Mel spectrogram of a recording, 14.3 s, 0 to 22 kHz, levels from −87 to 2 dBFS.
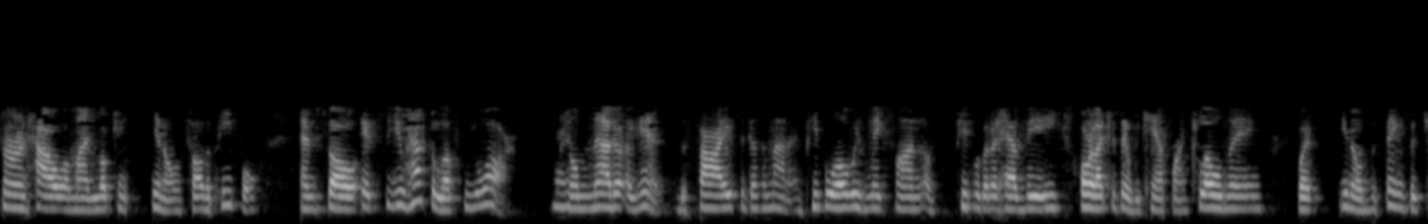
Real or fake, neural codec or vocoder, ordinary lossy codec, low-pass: fake; codec, 16 kHz, 4 kbps, FunCodec, trained on Chinese and English, 50 frames a second; MP3, 16 kbps; 3.6 kHz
